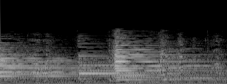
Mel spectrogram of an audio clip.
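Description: Background music of a plucked-string instrument, chords struck and left to ring out, a new one about every half second to second.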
